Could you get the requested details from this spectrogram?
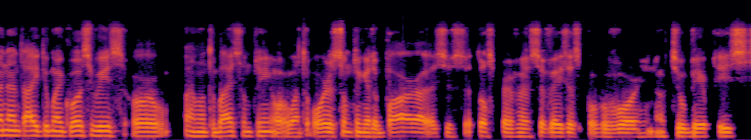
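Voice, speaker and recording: With a Dutch accent and a dark, mellow tone, a man talks at a fairly quick pace with fairly even intonation in a dry, close sound with no echo. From Netherlands. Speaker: podcast host. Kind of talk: casual chat. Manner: halting.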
